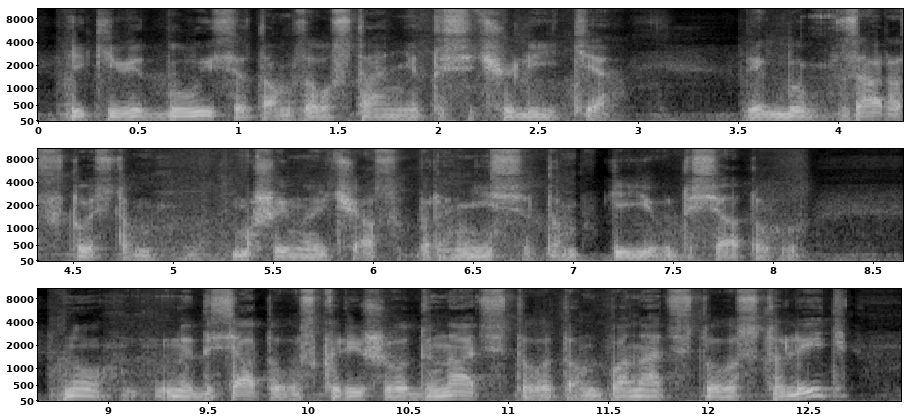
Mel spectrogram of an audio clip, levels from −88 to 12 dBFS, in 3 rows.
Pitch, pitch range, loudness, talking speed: 80 Hz, 75-90 Hz, -20 LUFS, 115 wpm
